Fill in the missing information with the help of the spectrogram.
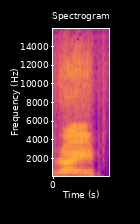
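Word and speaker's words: write: W in right, K in kneel, H in honest.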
